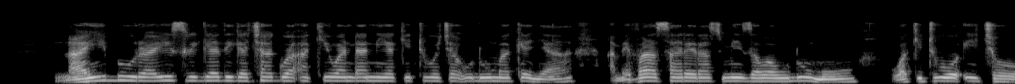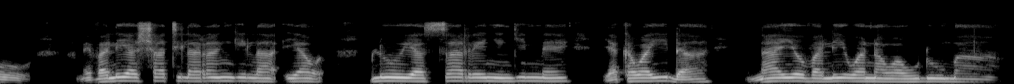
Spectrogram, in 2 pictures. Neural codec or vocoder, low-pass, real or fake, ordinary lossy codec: none; 7.2 kHz; real; Opus, 32 kbps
